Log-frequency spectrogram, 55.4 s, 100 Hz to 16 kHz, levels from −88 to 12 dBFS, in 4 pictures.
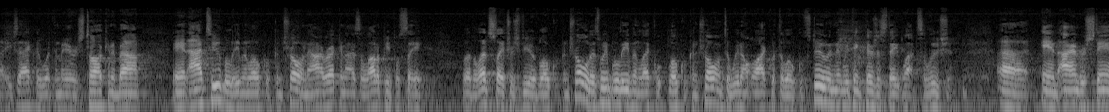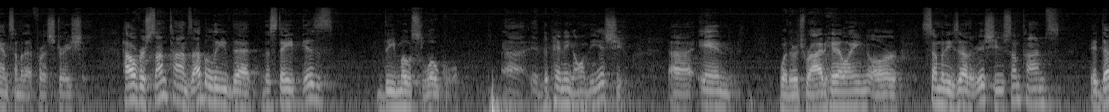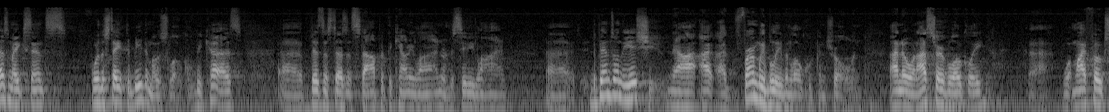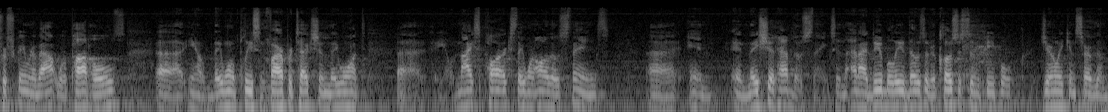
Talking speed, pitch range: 205 wpm, 120-140 Hz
